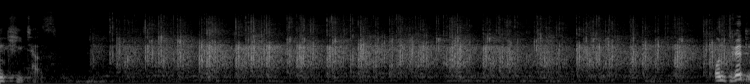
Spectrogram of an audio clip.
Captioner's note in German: Beifall BÜNDNIS 90/DIE GRÜNEN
